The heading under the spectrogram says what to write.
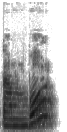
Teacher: Acá, por ejemplo, tambor, dijimos que la sílaba tónica es la segunda, bor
